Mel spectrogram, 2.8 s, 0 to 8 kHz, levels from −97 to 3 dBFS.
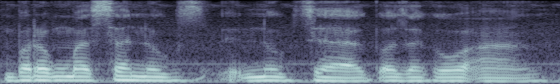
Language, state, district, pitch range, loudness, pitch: Kokborok, Tripura, West Tripura, 120-130 Hz, -16 LUFS, 125 Hz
